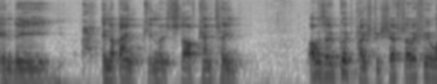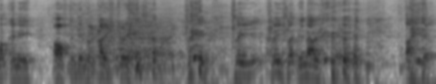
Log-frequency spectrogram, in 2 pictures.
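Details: Adult male who stammers; he reports once swapping words and later using a breathing technique to control it; stuttering.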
